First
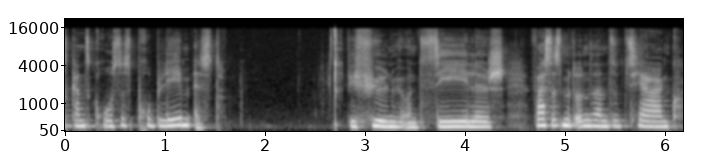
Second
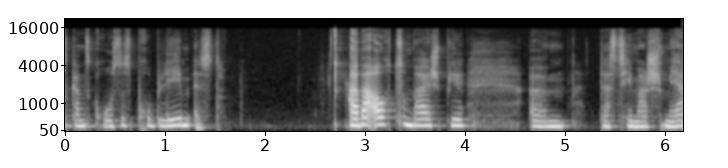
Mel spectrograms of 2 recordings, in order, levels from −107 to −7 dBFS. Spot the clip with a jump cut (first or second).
first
